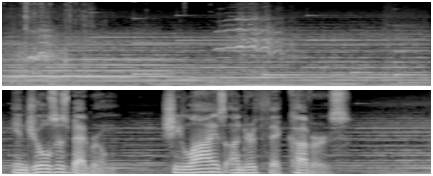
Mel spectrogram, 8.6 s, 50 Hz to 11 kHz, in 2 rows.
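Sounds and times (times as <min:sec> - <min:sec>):
horse whinnying outside a castle on a snow-covered lawn: 0:00.2 - 0:00.7, 0:02.1 - 0:02.9
speech: 0:04.4 - 0:07.8.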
